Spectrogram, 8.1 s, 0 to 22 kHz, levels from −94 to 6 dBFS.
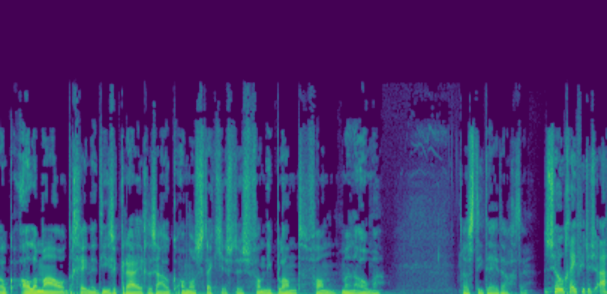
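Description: Around 2.38 to 2.52 s, right after "ze krijgen zijn ook" and before "stekjes dus van die", there's a loud pop, actually two sharp thumps close together, poking a bit above the speech level while the talking carries on underneath. That's likely a voltage spike from a plug, switch or static discharge getting into the chain.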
